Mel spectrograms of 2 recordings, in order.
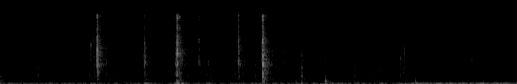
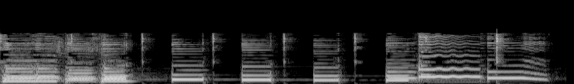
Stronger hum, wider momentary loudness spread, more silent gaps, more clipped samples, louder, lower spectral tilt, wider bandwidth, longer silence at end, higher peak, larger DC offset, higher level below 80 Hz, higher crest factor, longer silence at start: neither; first, 26 LU vs 12 LU; neither; neither; second, -44 LUFS vs -18 LUFS; second, -0.5 dB/octave vs -10 dB/octave; first, 11.5 kHz vs 4.6 kHz; second, 0 s vs 0.25 s; second, -16 dBFS vs 0 dBFS; neither; about the same, -60 dBFS vs -56 dBFS; first, 34 dB vs 18 dB; about the same, 0 s vs 0 s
